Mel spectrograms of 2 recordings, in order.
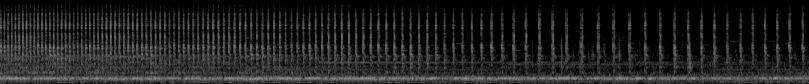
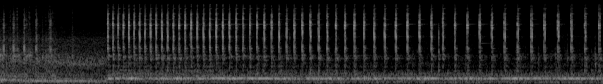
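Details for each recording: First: Lectric XP 4.0 folding eBike lifted off ground, rear hub motor keeps humming with fast clicking pulses long after light throttle release, linked to E08 error after replugging; controller/throttle fault suspected; hub motor keeps running after throttle release. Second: Lectric XP 4.0 (750 W) eBike rear hub motor after part replacement, motor reconnected, checking for earlier motor hum: rapid, even ratchet clicks slowing as the wheel coasts, no hum; normal freewheel.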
